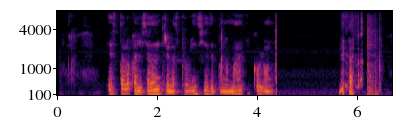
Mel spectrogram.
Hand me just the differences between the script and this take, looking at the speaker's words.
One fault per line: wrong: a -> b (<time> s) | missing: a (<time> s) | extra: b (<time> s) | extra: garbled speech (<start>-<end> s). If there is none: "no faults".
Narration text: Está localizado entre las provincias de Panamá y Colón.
no faults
